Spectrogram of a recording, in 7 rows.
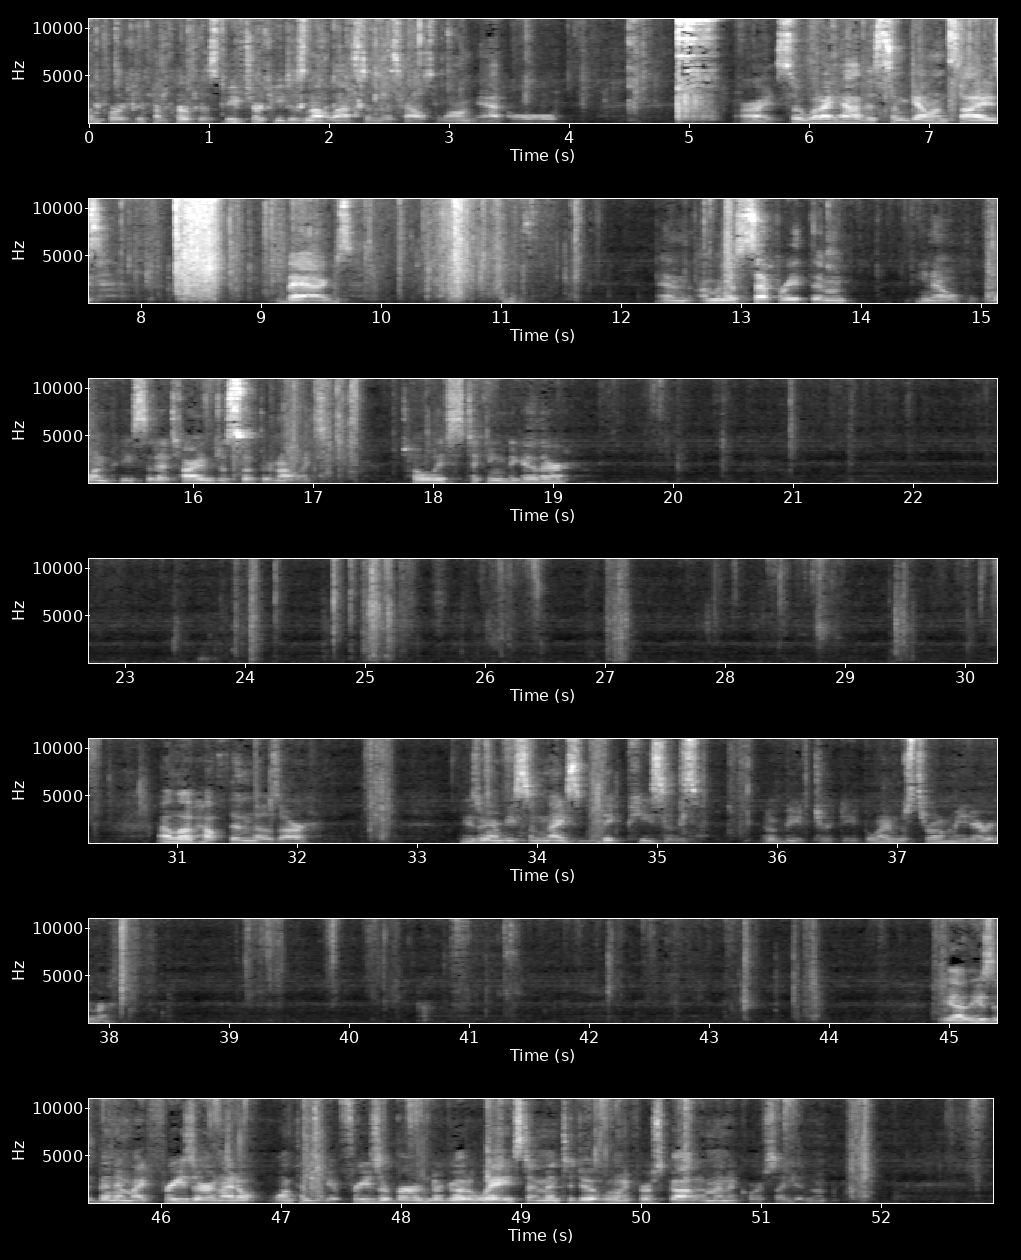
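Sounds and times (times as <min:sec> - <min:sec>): plastic bag rustling: 0:05.8 - 0:12.0, 0:14.6 - 0:18.1, 0:23.6 - 0:30.8, 0:32.5 - 0:35.9, 0:38.0 - 0:44.1, 0:51.2 - 0:52.9
rustles and clicks of handling: 0:33.5 - 0:35.9.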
